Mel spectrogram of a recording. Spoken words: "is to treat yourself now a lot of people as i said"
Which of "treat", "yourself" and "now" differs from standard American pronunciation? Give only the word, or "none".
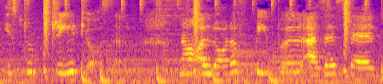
none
